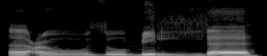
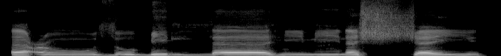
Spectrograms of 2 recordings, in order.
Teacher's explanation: yang saya beri penekanan kepada nabrah, penekanan kepada huruf syaddah. Kena tekan tuan-tuan.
